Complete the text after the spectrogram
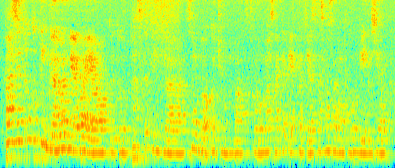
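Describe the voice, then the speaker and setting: A woman, an insurance agent telling colleagues a personal story in an animated way, acting out the dialogue and often turning to the audience. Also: mid-range voice, fast. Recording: echoey hall from far off, faint noise.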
